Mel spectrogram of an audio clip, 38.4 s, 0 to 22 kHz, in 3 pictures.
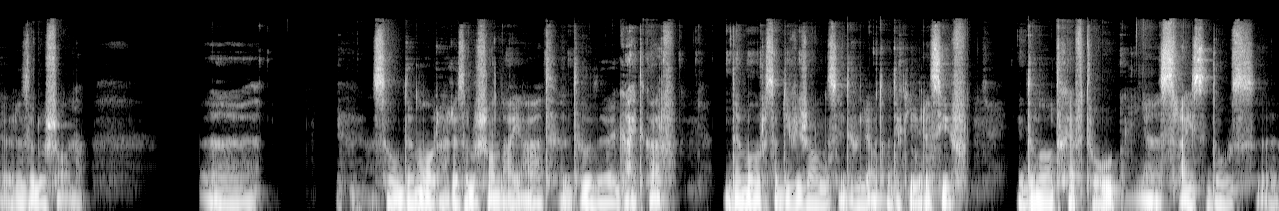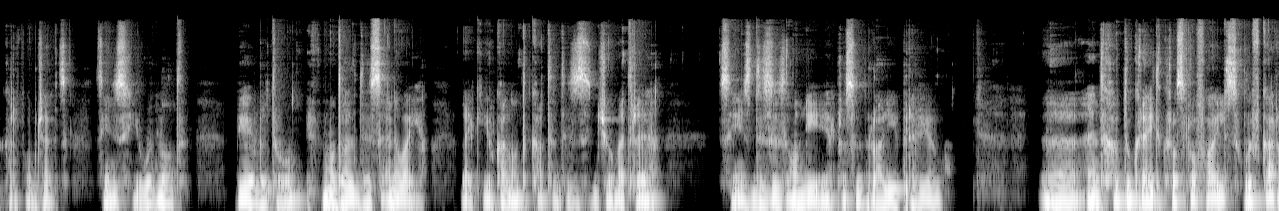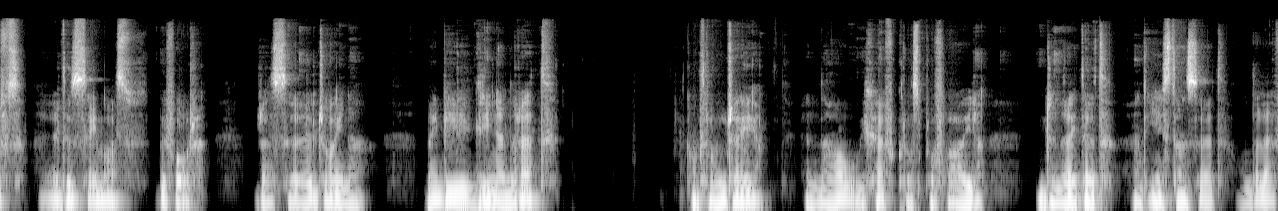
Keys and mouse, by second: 1.2-2.9 drag, 3.0 shift+drag, 3.2 middle click, 3.4 click, 4.7-8.8 typing, 5.3 click, 6.2 click, 6.5 click, 6.8 click, 7.1 click, 7.3 click, 7.6 click, 8.1-8.8 drag, 9.7 drag, 10.5 click, 10.8 shift+drag, 11.4 alt+click, 14.1 Tab, 15.3 Tab, 15.6 middle drag, 16.0 shift+middle drag, 17.5-20.5 typing, 21.9 Tab, 22.4 middle drag, 22.8-23.2 shift+middle drag, 23.8 middle drag, 24.8 shift+middle drag, 25.4 middle click, 25.9 shift+d, 27.4 r, 28.9 shift+click, 29.4 click, 30.1-30.5 alt+shift+drag, 31.7-33.1 middle drag, 32.6 ctrl+j, 33.2-33.9 middle drag, 34.0 middle click, 34.4-35.1 middle drag, 34.8 d, 35.0 d, 35.1-36.3 d, 36.7 d, 38.1-38.3 middle drag.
